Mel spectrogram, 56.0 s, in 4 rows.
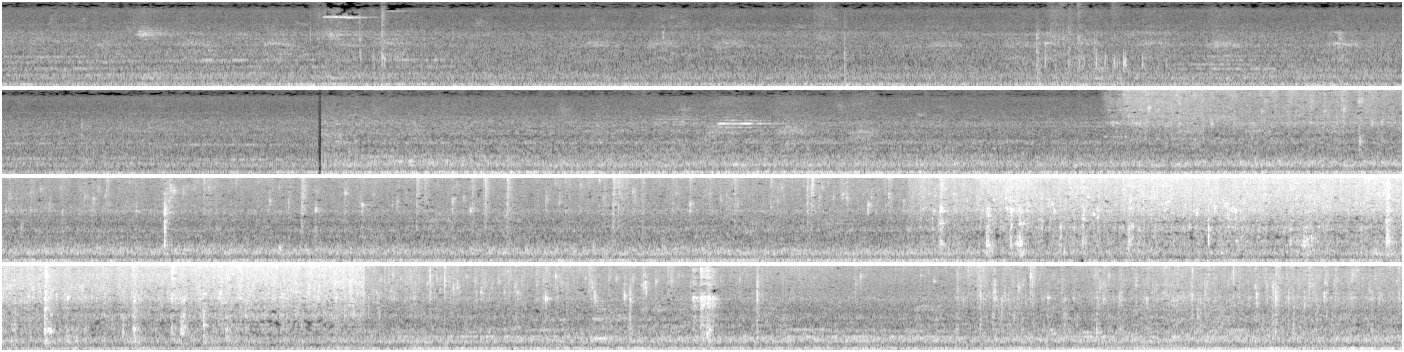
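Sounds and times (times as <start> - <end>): garlic and onion sizzling in oil: 25.0 - 56.0.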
